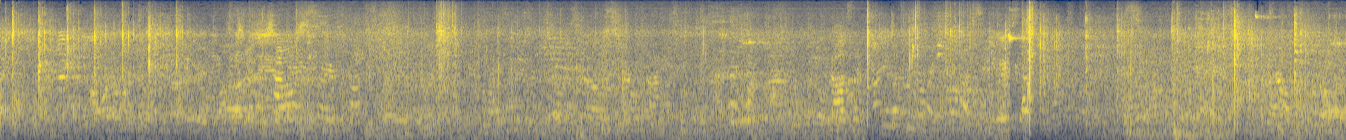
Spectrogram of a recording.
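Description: Shoes squeak on a wooden court.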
